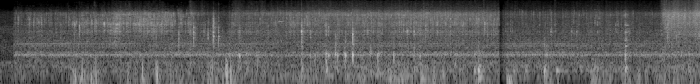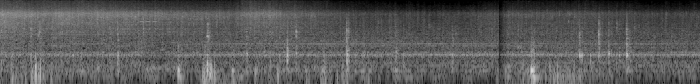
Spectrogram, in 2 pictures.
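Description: Chopped garlic and onion sizzling in hot oil in a stainless steel pan, stirred with a wooden spatula that clicks and scrapes against the metal now and then. The sizzle gets louder about halfway through.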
